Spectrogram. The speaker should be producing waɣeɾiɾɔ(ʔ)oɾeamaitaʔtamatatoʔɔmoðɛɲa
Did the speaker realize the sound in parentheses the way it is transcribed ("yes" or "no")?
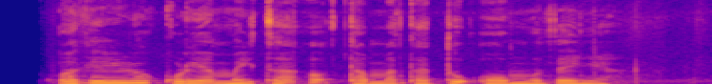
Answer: no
